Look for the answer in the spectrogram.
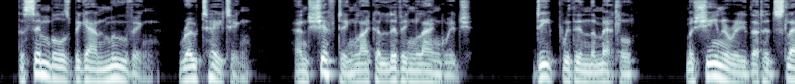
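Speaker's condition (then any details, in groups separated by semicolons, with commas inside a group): No condition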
